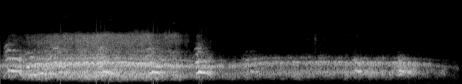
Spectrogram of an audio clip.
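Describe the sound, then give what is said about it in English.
A dog, King, Sergeant Preston's wonder dog in the Yukon during the Klondike gold rush, gives a long, drawn-out bark that stretches into a sustained, loud baying tone over a rushing, windy hiss that cuts away after about two seconds. “Now back to the days of the gold rush when Sergeant Preston and his wonder dog King battled through storm and snow to preserve law and order as they met the challenge of the Yukon.”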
